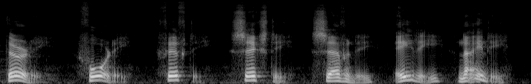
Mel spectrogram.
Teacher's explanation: So Americans generally say this flap t in tens numbers.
